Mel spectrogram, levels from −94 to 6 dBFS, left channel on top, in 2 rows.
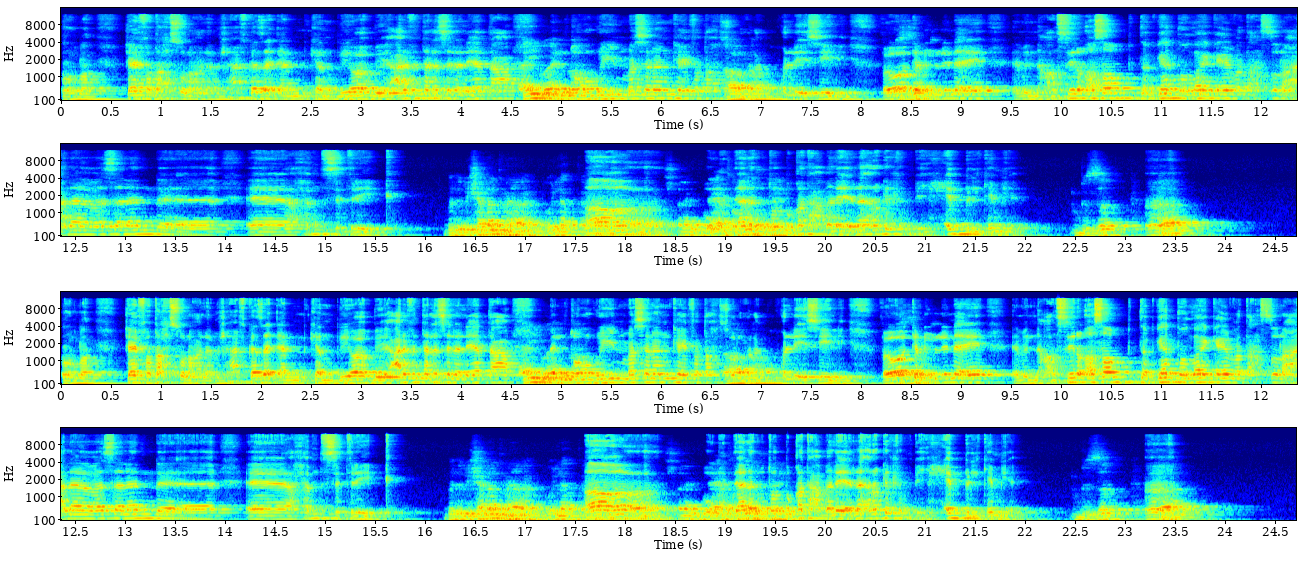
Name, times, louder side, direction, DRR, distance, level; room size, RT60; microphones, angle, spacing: voice 1, 0.0-15.5 17.6-18.4 18.8-21.9 23.2-23.5, right 3 dB, 35° right, 5 dB, 0.3 m, -24 dB
voice 2, 4.6-5.4 6.6-7.1 8.3-8.6 16.2-18.2 18.5-19.6 22.4-22.9 23.3-23.5, equal, 80° left, -4 dB, 1.2 m, -23 dB
3.5 x 2.3 x 2.6 m, 0.87 s
head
